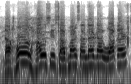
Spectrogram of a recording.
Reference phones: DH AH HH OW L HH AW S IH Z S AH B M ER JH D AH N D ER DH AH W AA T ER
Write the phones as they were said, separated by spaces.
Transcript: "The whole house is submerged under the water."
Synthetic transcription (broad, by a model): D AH HH OW L HH AW S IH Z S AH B M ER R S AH N D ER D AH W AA T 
